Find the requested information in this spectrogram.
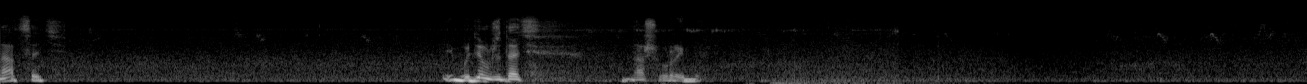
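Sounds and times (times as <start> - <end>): steady hiss: 0.0 - 13.0
cricket trill: 4.3 - 10.3
bird chirps: 4.4 - 10.2.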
